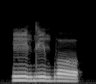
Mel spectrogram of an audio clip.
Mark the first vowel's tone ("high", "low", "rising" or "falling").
low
